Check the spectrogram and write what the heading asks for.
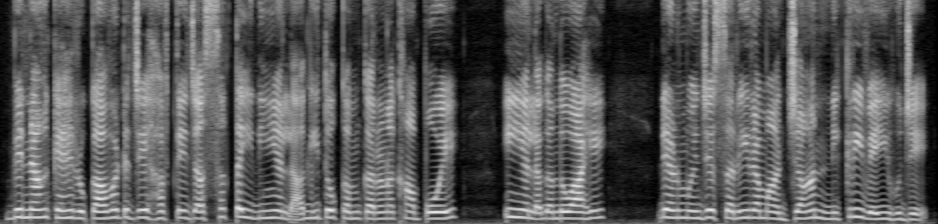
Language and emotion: Sindhi, sad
